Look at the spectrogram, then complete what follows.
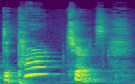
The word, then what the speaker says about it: departures: that one three syllables is the stress on the first the second or the third syllable well it's all the second not departures departures departures the second syllable what about number two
